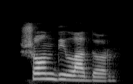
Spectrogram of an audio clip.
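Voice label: "шонділадор", Komi, female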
